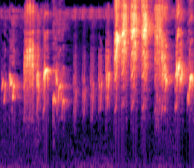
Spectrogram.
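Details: Hwamei trapping-lure song: dense, loud, tumbling whistles and trills sliding up and down, with bright high notes near the middle and end.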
